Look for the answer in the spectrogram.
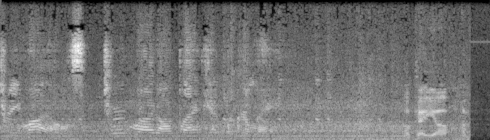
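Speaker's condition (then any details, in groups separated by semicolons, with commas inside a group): No condition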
